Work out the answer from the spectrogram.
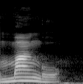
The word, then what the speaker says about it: mango: Spanish for mango is mango, not mango, mango. I have already said that A in Spanish would always be pronounced as A.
